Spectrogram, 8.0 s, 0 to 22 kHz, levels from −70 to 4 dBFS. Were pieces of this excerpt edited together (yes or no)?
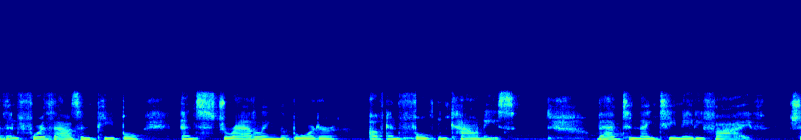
yes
